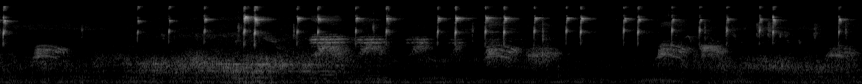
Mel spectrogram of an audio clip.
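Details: Squirrel uttering rapid high-pitched chirps in a regular series, often doubled, with lower rounded notes scattered between them and a faint background murmur.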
